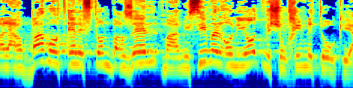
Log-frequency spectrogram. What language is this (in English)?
Hebrew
